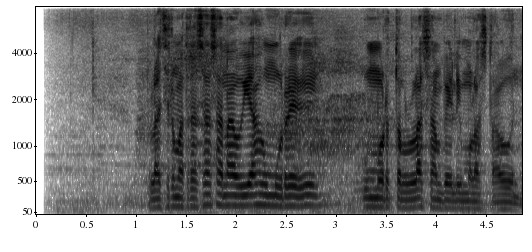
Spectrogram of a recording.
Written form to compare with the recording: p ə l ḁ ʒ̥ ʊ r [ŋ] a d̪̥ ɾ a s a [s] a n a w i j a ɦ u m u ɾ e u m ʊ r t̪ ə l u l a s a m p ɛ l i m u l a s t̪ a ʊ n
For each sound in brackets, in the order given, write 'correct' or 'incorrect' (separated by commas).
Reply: incorrect, correct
